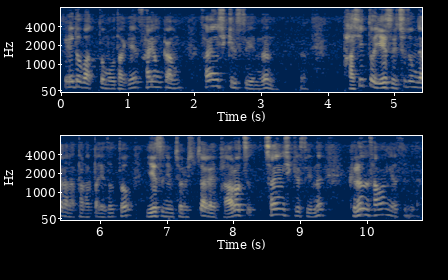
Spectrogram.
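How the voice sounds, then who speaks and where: A man's voice: on the high side, animated, fairly quick, a little mellow, a little hiss or hum. Male pastor preaching a vivid sermon. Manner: storytelling preacher who acts out scenes and asks the congregation questions.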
